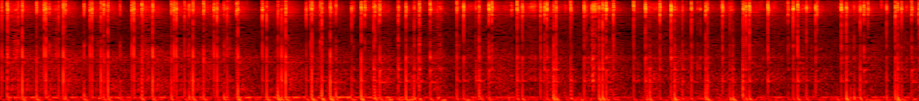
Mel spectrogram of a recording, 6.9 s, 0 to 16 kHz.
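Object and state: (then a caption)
Glass light-up ball tapped with fingernails. A hollow, light-up LED glass ball about 15 cm across, filled with gold glitter, is held in both hands and tapped rapidly with fingernails. The taps form a quick, continuous stream of short, dry clicks with a bright, high glassy sheen, each one dying away almost instantly, over a faint steady low hum.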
